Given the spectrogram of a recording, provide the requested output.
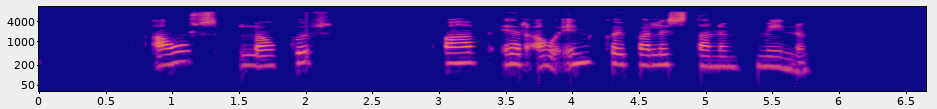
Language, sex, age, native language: Icelandic, female, 40-49, Icelandic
